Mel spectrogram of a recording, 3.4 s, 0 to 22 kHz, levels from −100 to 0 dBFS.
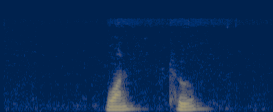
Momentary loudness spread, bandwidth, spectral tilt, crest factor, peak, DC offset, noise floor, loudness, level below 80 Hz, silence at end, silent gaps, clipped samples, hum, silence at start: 16 LU; 11.5 kHz; -10.5 dB/octave; 22 dB; -22 dBFS; under 0.1%; -83 dBFS; -40 LUFS; -70 dBFS; 0.85 s; none; under 0.1%; none; 1.3 s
